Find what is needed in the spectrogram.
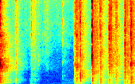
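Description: A deck of tarot cards being shuffled by hand: a sharp snap at the start, a short pause, then from about a second in a quick run of card clicks and rustles.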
